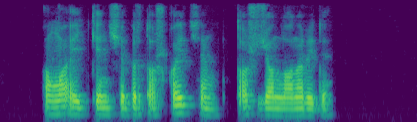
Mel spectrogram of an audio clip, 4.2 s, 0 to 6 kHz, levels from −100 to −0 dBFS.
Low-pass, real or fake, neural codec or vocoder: 5.4 kHz; real; none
